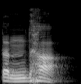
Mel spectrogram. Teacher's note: ਇਸ ਕਰਕੇ ਧਿਆਨ ਰੱਖਣਾ, ਬਹੁਤ ਸਾਰੇ ਸੱਜਣ ਪਾਵਨ ਗੁਰਬਾਣੀ ਦਾ ਉਚਾਰਨ ਕਰਦੇ ਸਮੇਂ ਇਹਨੂੰ ਧੰਦਾ ਪੜ੍ਹ ਜਾਂਦੇ ਨੇ, ਉਹ ਫਿਰ ਦੱਦੇ ਦੇ ਨਾਲ ਉਚਾਰਨ ਕਰਦੇ ਨੇ। ਇਸ ਕਰਕੇ ਇਹ ਦੱਦੇ ਦੇ ਨਾਲ ਉਚਾਰਨ ਨਹੀਂ ਕਰਨਾ, ਇਹ ਧੱਦੇ ਦੀ ਗੌਣ ਧੁਨੀ ਦੇ ਨਾਲ ਇਹਦਾ ਉਚਾਰਨ ਹੋਣਾ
